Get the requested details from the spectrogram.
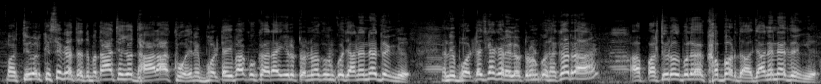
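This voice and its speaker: A man's voice: sits high, very fast, creaky. A man teaching a physics class, drilling his students with repeated questions. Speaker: tutor.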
